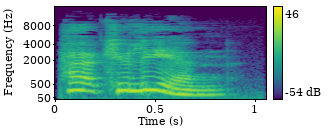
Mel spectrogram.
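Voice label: "herculean", British English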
